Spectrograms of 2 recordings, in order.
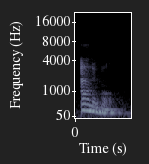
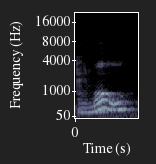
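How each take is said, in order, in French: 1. L'accent tombe sur la première syllabe. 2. Toutes les syllabes ont à peu près le même accent. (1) "l'accent tonique est sur ma première syllabe" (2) "Si je dis animal, ça va être un petit peu plus compliqué pour eux à comprendre"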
